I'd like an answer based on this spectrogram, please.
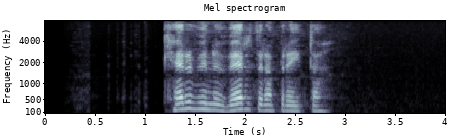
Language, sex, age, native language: Icelandic, female, 50-59, Dutch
